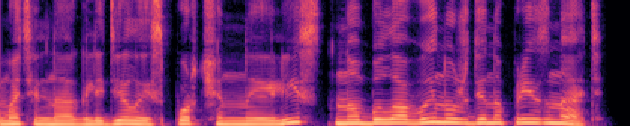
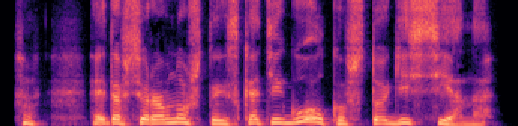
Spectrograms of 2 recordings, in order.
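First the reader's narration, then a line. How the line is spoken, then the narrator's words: Snorting. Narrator (Russian): фыркнула Мина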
